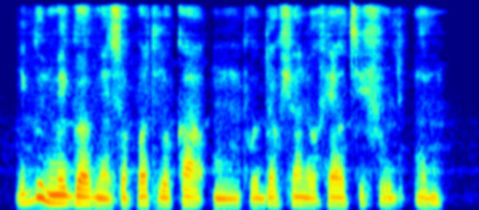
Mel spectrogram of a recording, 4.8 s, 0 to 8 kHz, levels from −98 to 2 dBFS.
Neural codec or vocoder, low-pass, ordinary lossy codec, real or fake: autoencoder, 48 kHz, 128 numbers a frame, DAC-VAE, trained on Japanese speech; 7.2 kHz; AAC, 48 kbps; fake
